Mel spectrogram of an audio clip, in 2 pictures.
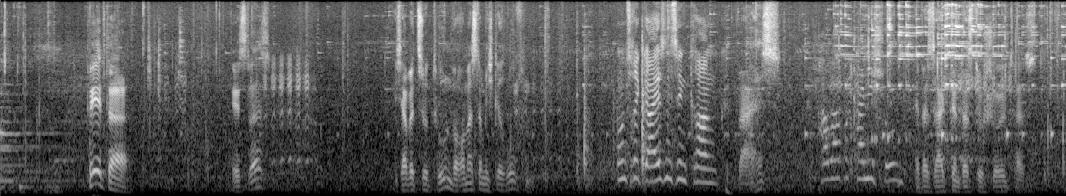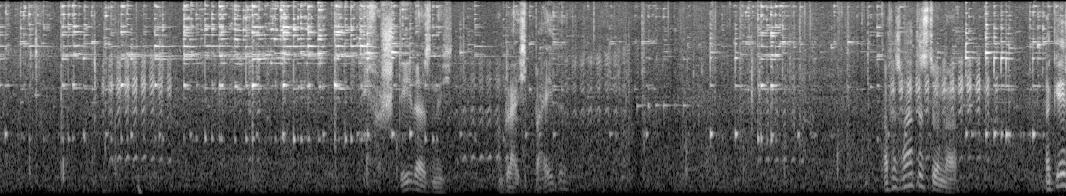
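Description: Goats bleat nearby.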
